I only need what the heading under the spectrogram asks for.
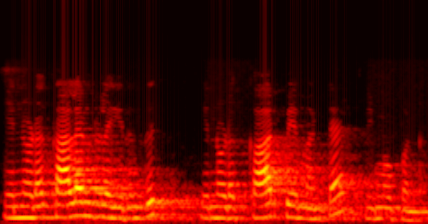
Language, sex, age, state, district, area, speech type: Tamil, female, 18-30, Tamil Nadu, Cuddalore, rural, read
